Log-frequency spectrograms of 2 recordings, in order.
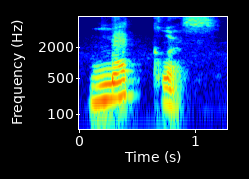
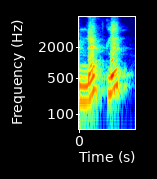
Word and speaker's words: necklace: dokie okie doie necklace necklace there's an S sound at the end necklace okay necklace so if you leave off that sound neck what oh I like your necklet no it's necklace necklace so try it okay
